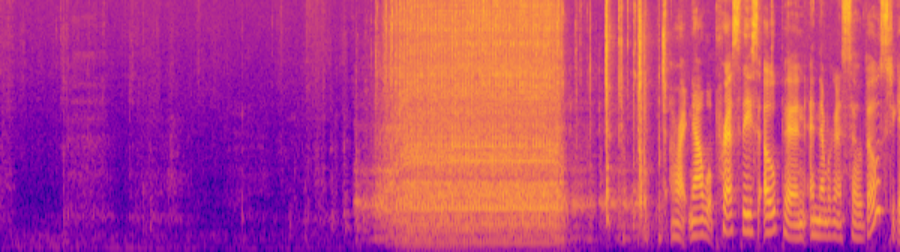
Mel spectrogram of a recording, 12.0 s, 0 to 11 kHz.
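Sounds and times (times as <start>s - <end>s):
electric sewing machine stitching: 4.7s - 8.6s.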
